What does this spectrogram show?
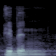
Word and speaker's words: IBIN: India Backbone Implementation Network, but we're pronouncing it IBIN, because IB in Hindi dialects in Uttar Pradesh means now, Abhi. Hmm? And IN is, well, let's get in and do it together.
